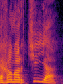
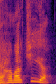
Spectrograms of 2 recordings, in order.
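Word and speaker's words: ἁμαρτία: Essa palavra pecado, no grego, é hamartia.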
